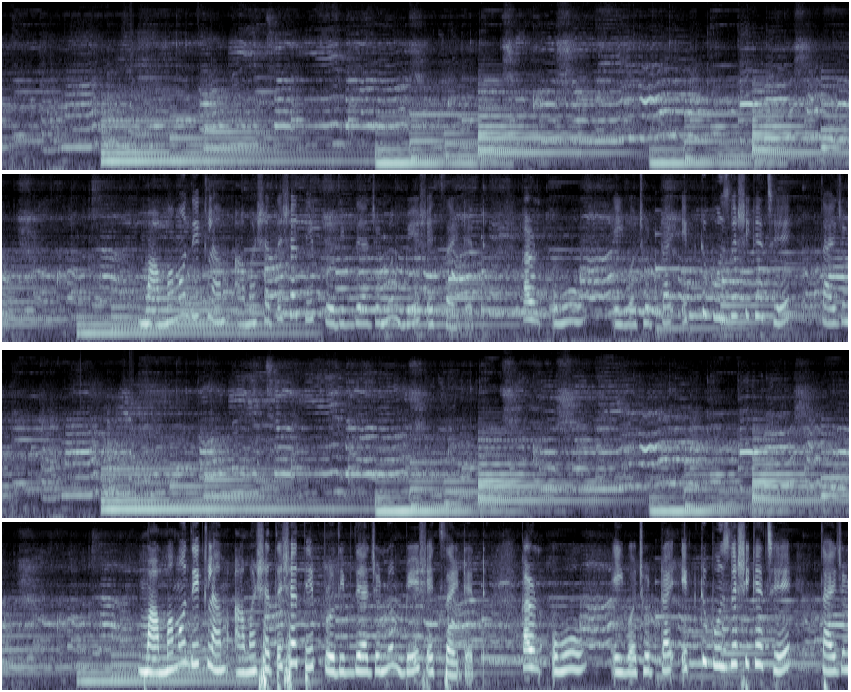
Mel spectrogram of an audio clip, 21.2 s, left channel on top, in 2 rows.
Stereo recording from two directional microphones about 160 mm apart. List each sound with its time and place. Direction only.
5.9 s music: 5° right (ahead or behind)
12.4 s a woman's voice: 55° right (ahead or behind)
17.1 s music: 50° right (ahead or behind)
18.8 s a woman's voice: 50° right (ahead or behind)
